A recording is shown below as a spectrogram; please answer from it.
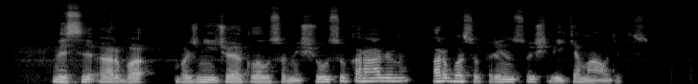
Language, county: Lithuanian, Šiauliai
